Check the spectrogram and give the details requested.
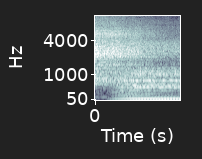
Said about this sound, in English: That's HBO's Sonic ID.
